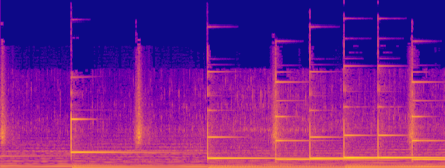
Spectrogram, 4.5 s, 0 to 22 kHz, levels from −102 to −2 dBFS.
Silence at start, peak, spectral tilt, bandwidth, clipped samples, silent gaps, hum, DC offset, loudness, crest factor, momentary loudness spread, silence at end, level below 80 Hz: 0 s; -2 dBFS; -2 dB/octave; over 20 kHz; under 0.1%; none; none; under 0.1%; -17 LUFS; 18 dB; 19 LU; 0 s; -40 dBFS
